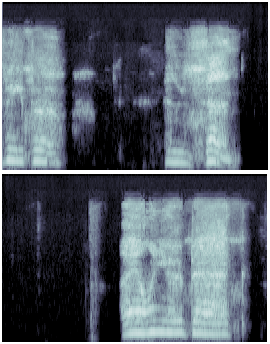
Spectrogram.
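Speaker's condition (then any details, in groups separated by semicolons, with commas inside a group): Cerebral palsy with ataxia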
